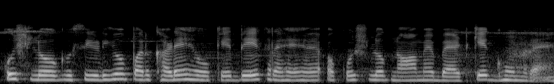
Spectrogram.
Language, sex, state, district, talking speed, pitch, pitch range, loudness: Hindi, female, Chhattisgarh, Sukma, 205 wpm, 205 Hz, 195-215 Hz, -26 LUFS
